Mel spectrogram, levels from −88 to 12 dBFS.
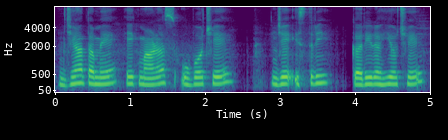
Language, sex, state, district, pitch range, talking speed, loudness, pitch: Gujarati, female, Gujarat, Valsad, 190-215 Hz, 130 wpm, -15 LUFS, 200 Hz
